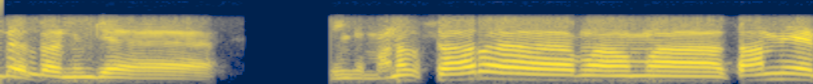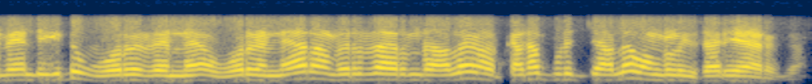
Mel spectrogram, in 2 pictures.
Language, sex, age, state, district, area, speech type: Tamil, male, 60+, Tamil Nadu, Pudukkottai, rural, conversation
